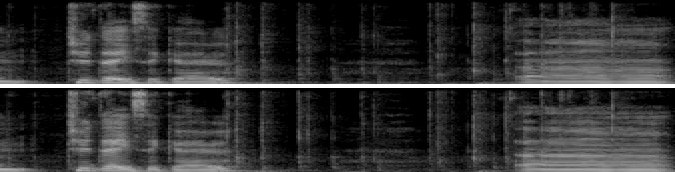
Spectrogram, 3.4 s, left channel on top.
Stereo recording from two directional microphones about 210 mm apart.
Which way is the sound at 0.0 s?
10° right (ahead or behind).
